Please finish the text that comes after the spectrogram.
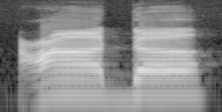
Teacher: Tak gigit. Hujung lidah, langgar belakang gigi atas. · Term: huruf dal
